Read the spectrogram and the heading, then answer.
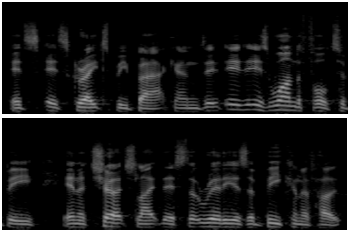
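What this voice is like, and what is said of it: English accent. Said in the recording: “She fell in love with an Englishman, moved south, hence my accent”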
